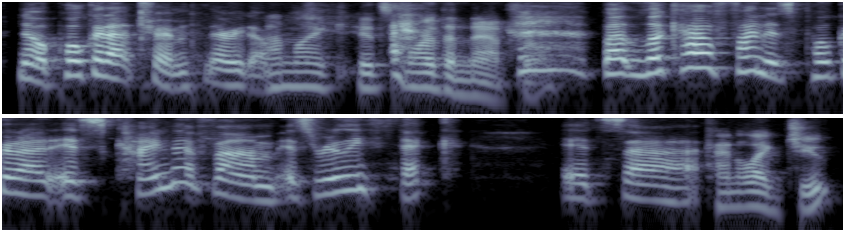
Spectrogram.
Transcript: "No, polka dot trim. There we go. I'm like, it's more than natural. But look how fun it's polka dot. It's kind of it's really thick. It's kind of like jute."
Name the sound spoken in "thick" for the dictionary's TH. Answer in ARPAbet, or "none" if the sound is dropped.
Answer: TH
